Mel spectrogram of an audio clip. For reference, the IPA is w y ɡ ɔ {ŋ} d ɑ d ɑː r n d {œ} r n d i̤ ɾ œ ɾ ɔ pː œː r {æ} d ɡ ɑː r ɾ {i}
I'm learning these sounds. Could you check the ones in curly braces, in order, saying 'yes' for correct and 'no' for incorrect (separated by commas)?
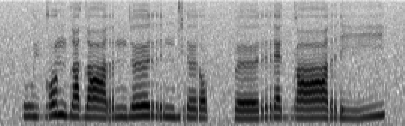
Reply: no, no, yes, no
